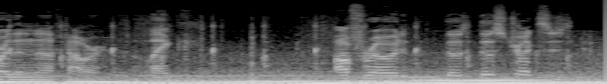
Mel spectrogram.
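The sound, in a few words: Ford Raptor truck engine driving off-road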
